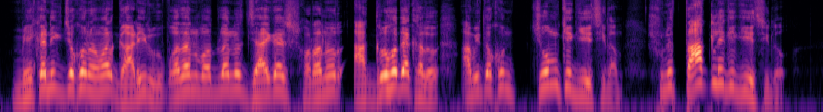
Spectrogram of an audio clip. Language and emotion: Bengali, surprised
